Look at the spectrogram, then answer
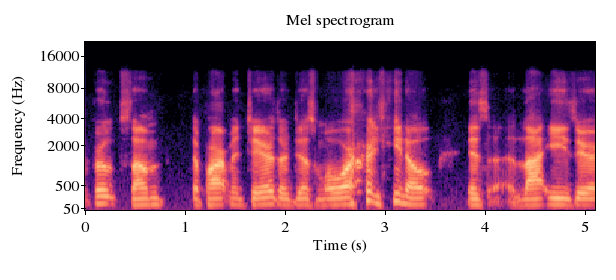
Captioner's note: laughs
